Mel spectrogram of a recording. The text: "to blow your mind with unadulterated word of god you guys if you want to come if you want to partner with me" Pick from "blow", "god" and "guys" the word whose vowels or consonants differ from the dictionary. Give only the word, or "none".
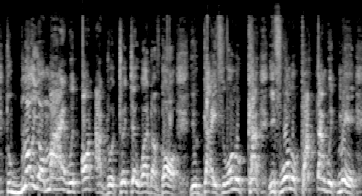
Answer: guys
